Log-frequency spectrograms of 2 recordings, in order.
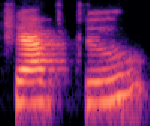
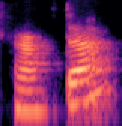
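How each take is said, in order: First: Both words are said fully and separately. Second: The words blend into one reduced form. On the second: "we say haveta"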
